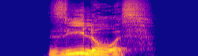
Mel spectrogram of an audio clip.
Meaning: 1. plural of Silo 2. genitive singular of Silo
- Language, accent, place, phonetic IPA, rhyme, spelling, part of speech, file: German, Germany, Berlin, [ˈziːlos], -iːlos, Silos, noun, De-Silos.ogg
